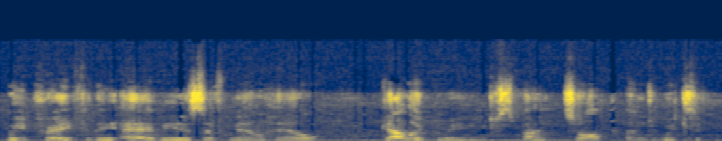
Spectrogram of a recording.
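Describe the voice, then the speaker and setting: A woman's voice: deep voice, a little mellow. An older woman vicar reading a daily reflection and prayers from her notes, seated outdoors. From England. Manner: slow, measured reading from notes. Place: outdoors by a brick wall on a bench. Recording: noisy outdoor recording.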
